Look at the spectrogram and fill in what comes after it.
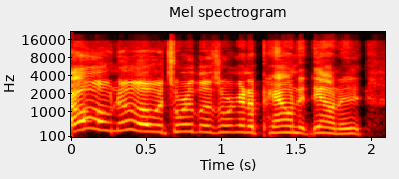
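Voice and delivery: scornful, high, derisive caricature voice. Imitating the short sellers dismissing the stock: mocking the short sellers. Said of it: "The short's like".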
